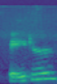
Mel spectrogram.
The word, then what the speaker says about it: Bader: Right now I'm using Augustinus Bader. Am I saying it right? Augustinus Bader or yeah. Batter. Okay, how do I say it? Augustinus Batter.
